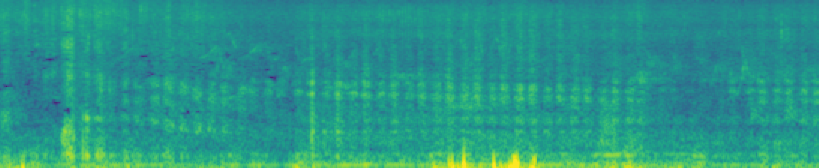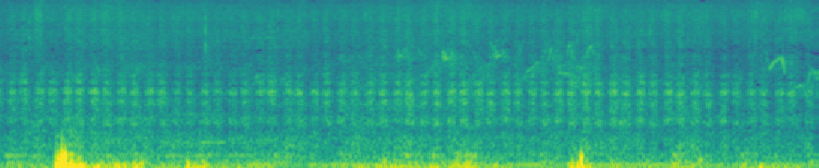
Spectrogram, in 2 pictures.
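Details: Three dogs, Nix the Lab, Lola the husky-shepherd mix and Happy the dachshund, roughhousing; low panting and throaty grunts come in bursts, with a louder growling scuffle near the middle.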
